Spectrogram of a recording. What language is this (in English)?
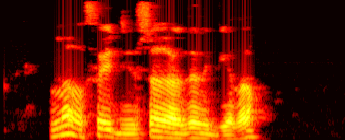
Kabyle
